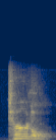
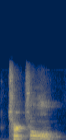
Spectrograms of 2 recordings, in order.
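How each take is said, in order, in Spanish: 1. La T está suavizada, no es una T normal. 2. La T es una T normal y nítida. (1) "sino turtle" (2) "No decimos turtle"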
